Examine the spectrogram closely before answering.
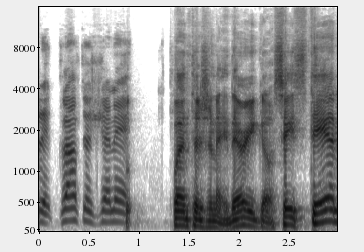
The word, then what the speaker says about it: Plantagenet: Dan, how do you pronounce the name of that game? The way you said it, Plantagenet. Plantagenet.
